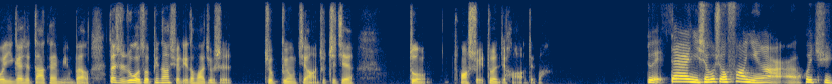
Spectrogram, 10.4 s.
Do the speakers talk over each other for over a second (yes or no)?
no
